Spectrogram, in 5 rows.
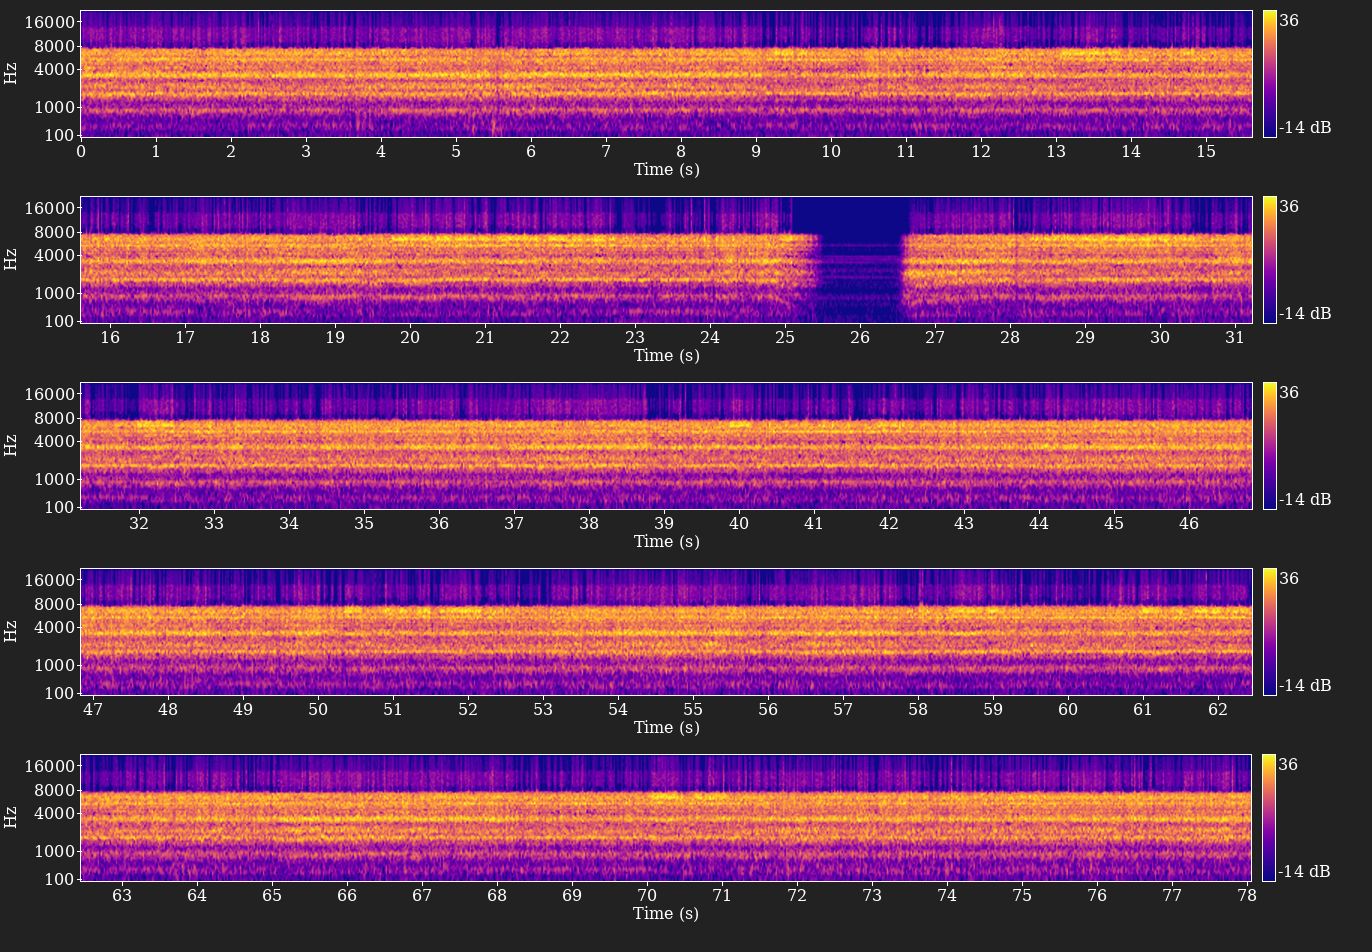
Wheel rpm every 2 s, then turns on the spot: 230, 230, 210, 220, 230, 230, 230, 230, 230, 220, 220, 230, 120, 130, 220, 230, 230, 230, 230, 220, 230, 230, 230, 230, 230, 230, 230, 220, 220, 230, 230, 230, 230, 230, 240, 230, 230, 230, 230.
none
